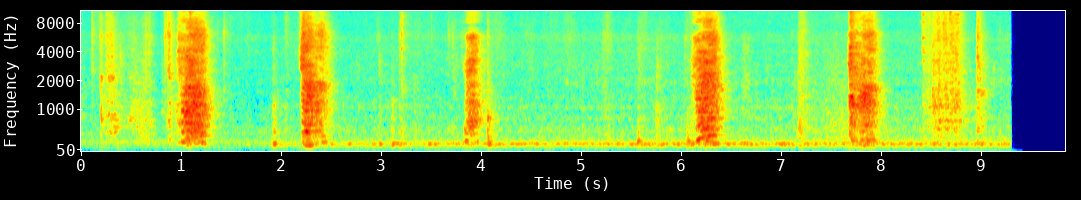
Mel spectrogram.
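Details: Yorkshire Terrier with kennel cough: about five harsh, hacking coughs in ten seconds.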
